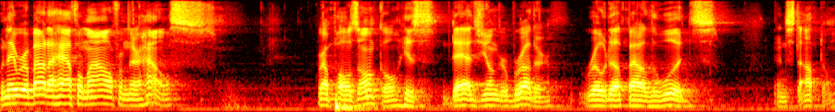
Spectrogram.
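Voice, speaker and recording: Speaking with a Southern US accent, a man talks at a moderate pace in a medium pitch with ordinary pitch variation and long, frequent pauses. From south Arkansas. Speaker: teacher, pastor and hospice chaplain. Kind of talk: live personal storytelling.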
